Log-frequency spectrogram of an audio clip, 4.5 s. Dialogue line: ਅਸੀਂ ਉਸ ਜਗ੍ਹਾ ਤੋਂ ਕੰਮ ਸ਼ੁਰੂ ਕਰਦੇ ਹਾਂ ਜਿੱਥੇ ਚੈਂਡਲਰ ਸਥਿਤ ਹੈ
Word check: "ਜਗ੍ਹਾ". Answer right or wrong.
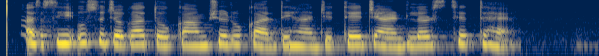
right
